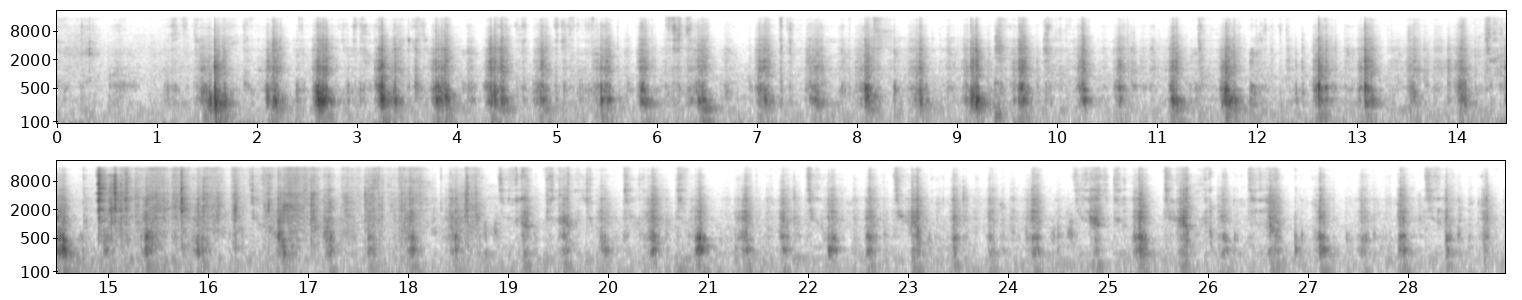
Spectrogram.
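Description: A young woman crunches ice loudly and steadily, close by.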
